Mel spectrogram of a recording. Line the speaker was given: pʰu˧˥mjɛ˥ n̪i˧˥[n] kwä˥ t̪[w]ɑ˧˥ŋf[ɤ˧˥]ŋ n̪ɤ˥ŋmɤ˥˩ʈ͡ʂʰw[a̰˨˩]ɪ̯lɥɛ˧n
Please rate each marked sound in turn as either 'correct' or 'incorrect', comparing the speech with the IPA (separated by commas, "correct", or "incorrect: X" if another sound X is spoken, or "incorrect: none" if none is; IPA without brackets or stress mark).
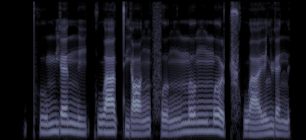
incorrect: none, incorrect: j, correct, incorrect: a˧˥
